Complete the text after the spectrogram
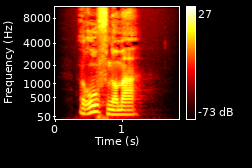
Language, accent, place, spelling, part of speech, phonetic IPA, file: German, Germany, Berlin, Rufnummer, noun, [ˈʁuːfˌnʊmɐ], De-Rufnummer.ogg
- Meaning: telephone number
